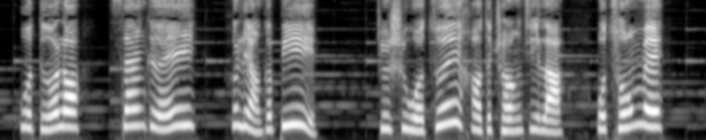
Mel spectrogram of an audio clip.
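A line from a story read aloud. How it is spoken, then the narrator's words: Trailing off. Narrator (Chinese): 他没有把话说完，就停了下来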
